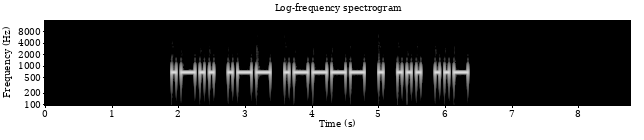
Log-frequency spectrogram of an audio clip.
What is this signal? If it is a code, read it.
Morse code, heard as a keyed tone, about 17 wpm, 700 Hz. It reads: LW1ESU
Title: DXCC-100 Call Signs - 6 Characters - Repeated 3x - 17wpm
